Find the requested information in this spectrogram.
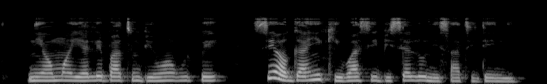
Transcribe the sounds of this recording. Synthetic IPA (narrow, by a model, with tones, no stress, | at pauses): nĩ˧ɔ˧mɔ̃˧i˨jɛ˧˦le˦ba˦tũ˦bi˧w̃ɔ̃˦wi˦k͡pe˦ | si˦ɔ˦˨ɡa˧˦j̃ĩ˦kʰi˦˨wa˦si˦bi˨˧sɛ˦lo˦˨nĩ˨˦sa˦ti˧de˦˨nĩ˨˧˦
